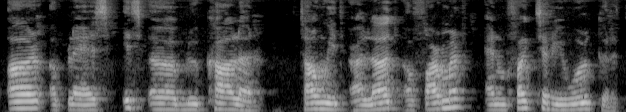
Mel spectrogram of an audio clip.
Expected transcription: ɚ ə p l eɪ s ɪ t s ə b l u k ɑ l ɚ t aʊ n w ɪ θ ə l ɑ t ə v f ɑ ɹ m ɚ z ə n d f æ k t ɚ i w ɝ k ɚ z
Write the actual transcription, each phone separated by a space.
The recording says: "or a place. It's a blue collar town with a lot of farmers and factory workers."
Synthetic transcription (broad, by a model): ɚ ə p l eɪ s ɪ t s ə b l u k ɑ l ɚ t aʊ n w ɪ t ə l ɑ t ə f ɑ ɹ m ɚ ə n f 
